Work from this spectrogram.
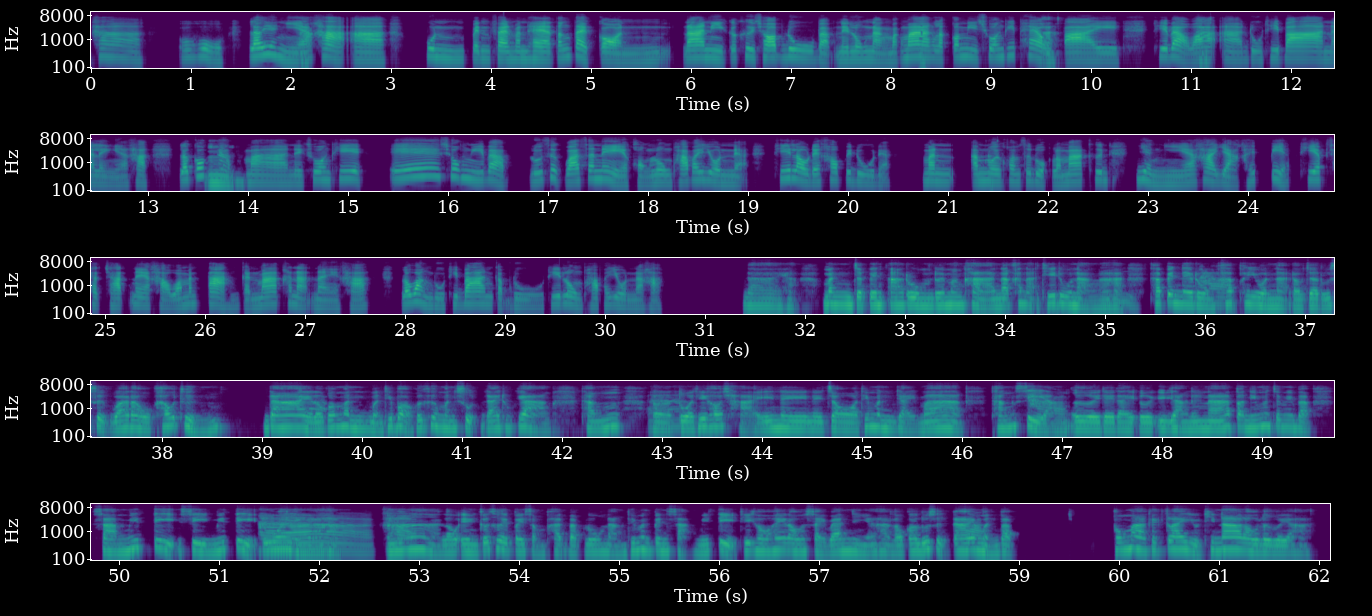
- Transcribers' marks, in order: tapping
- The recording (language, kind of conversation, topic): Thai, podcast, การดูหนังในโรงกับดูที่บ้านต่างกันยังไงสำหรับคุณ?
